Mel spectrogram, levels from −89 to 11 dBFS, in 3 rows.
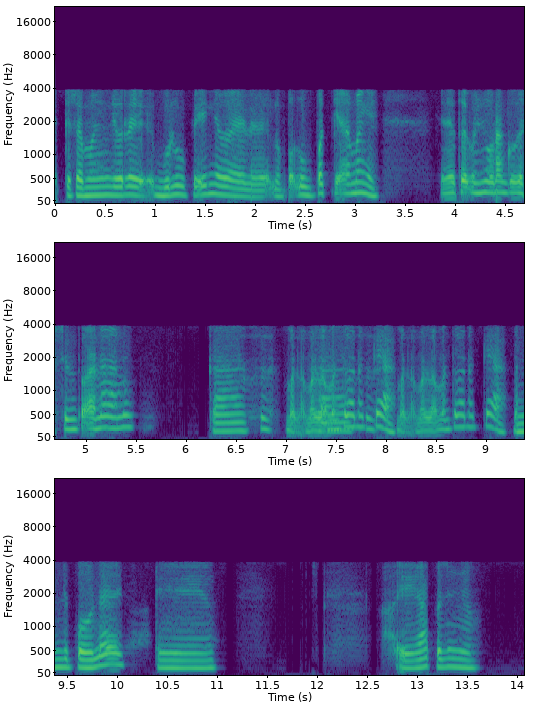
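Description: From start to finish the speech carries 4-bit ADPCM compression, and the damage is heavy. Each sample is coded as a coarse 4-bit step from a predicted value, so the quantisation error becomes broadband grit that rises and falls with the voice, loudest on stressed syllables and rough on sharp onsets. Nothing sits above 3.8 kHz, which fits a 32 kbps stream. A spectrogram shows a noise haze tracking the speech energy and a hard ceiling near 3.8 kHz.

At 1.96 s and again at 4.41 s the sound skips forward, with audio missing between chunks. A sliver of around 50 ms vanishes and the two edges are butted together without any gap. This is likely the recorder dropping samples while it closes one 2.5-second block and opens the next. On a waveform each point shows an abrupt change in wave shape with no silence. On a spectrogram each shows a narrow vertical seam where formant lines jump rather than glide.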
